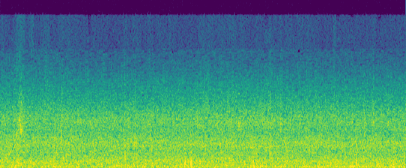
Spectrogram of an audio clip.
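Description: Steady rain shower falling on ice outdoors, an even, dense hiss of drops that stays constant and fairly close throughout, with no voices.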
